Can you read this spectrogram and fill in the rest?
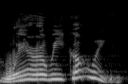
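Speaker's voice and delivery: mock shrill cry, pitched very high, screamed. Retelling his wife's question at the ravine edge: imitating a scream. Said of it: "my wife screamed out".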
